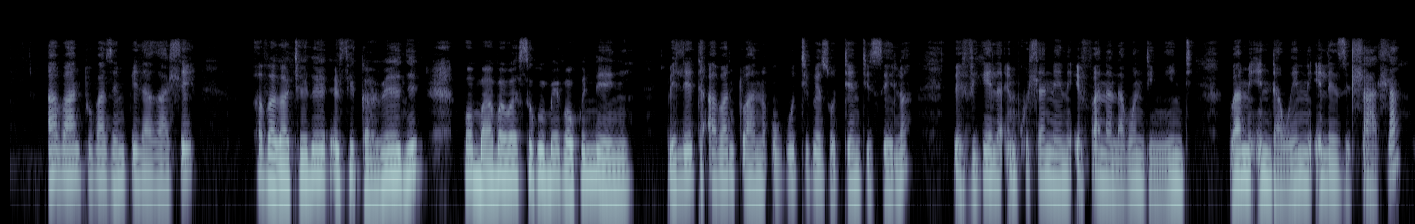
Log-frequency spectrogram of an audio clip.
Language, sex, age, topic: North Ndebele, female, 25-35, health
